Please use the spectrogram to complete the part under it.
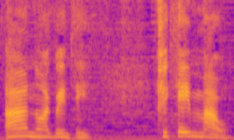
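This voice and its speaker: Her mid-range voice is slow, creaky and a little bright as this woman, Brazilian Portuguese accent audible, recounts her faith story in an interview with soft music underneath. It's a heartfelt, repetitive telling, full of reenacted dialogue and prayers.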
